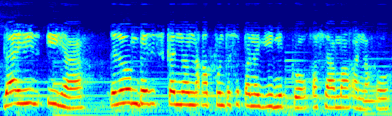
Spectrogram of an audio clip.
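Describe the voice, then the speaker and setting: A woman acting a high-pitched worried mother, tinny audio. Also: steady tone, a little fast, close to an everyday voice. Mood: astonished. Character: worried, sorrowful mother, middle-aged, gentle, hoping. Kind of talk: radio drama acting. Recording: muffled phone-like sound with music underneath.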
